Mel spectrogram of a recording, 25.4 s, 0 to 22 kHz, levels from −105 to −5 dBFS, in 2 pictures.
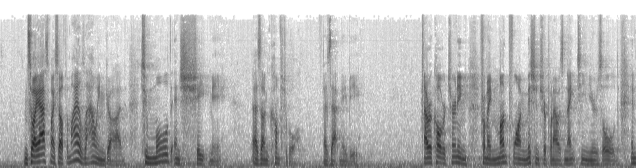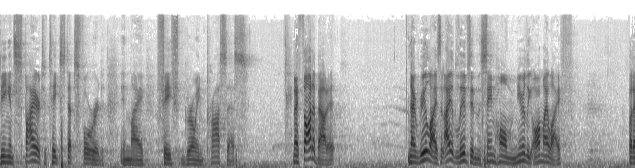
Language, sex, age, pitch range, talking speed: English, male, 30-49, 95-140 Hz, 155 wpm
